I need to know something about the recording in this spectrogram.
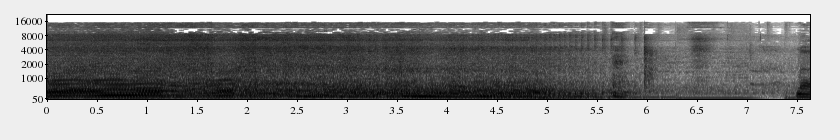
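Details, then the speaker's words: Yamaha Mio scooter with air filter not fitted: revs still swing up and down about four times a second from low through mid to high rpm instead of holding, as unfiltered extra air makes the carburetor mixture lean; surging idle. "disini masih agak sedikit mengayun ya dari RPM bahwa sampai RPM Tengah dan juga ke atas berhubung disini itu filternya enggak ada ya teman-teman ya jadi angin yang masuk ke karbu itu terlalu banyak sehingga campuran antara bensin dan juga angin itulah enggak seirama gitulah guys"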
